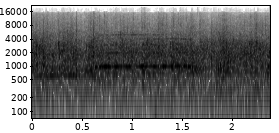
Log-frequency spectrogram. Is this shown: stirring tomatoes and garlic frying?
no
